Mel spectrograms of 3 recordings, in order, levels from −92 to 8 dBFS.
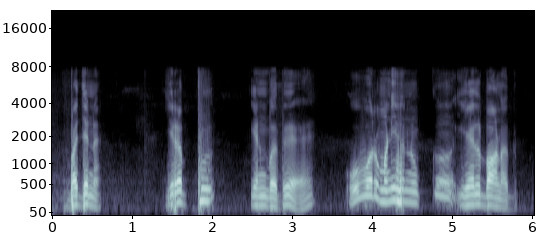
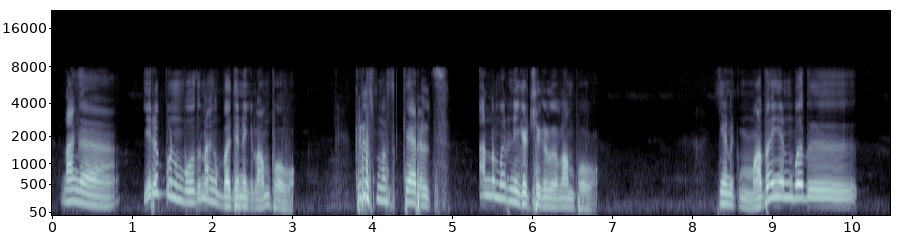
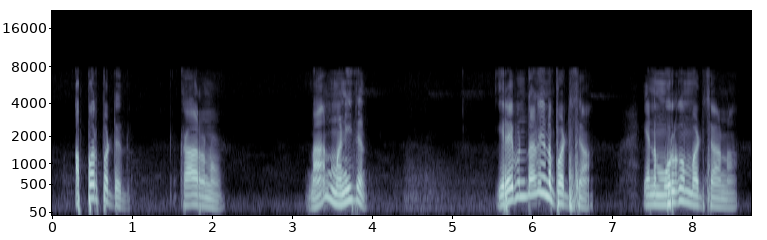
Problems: none marked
